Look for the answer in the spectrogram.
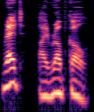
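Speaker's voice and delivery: usual speaking voice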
